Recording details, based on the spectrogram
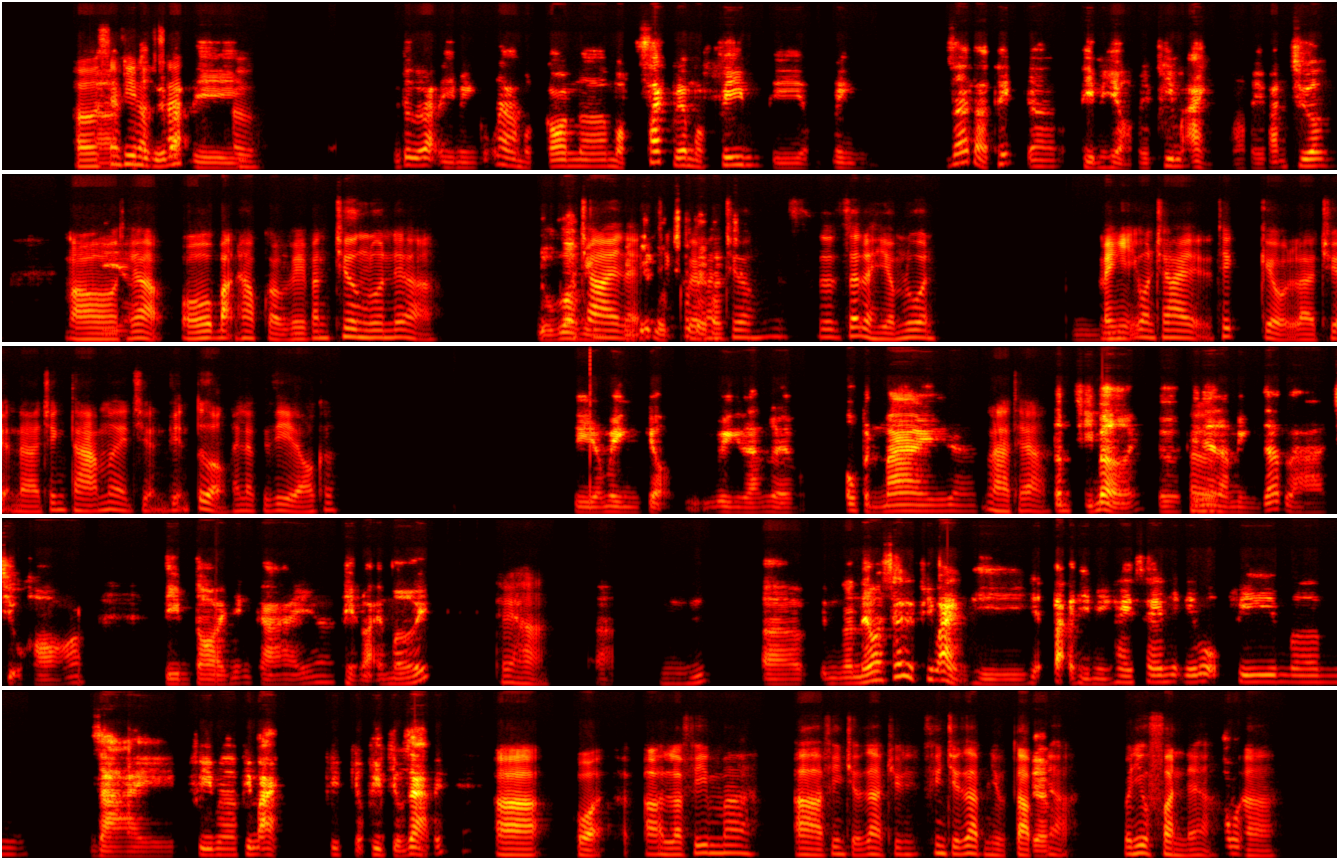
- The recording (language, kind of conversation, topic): Vietnamese, unstructured, Bạn thường dành thời gian rảnh để làm gì?
- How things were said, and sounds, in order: tapping; other background noise; in English: "open-mind"; unintelligible speech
